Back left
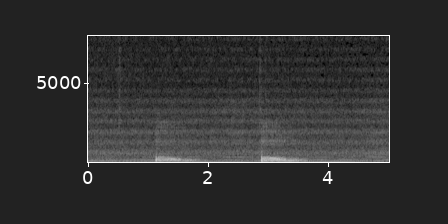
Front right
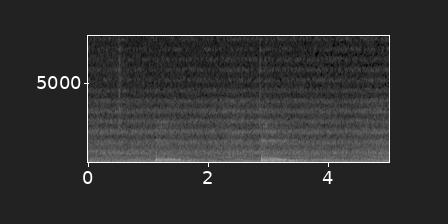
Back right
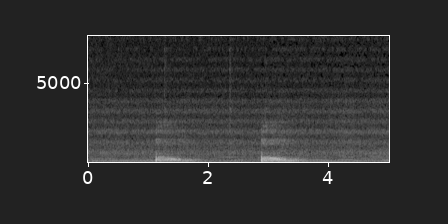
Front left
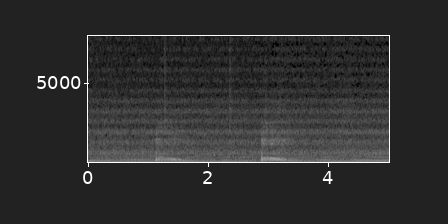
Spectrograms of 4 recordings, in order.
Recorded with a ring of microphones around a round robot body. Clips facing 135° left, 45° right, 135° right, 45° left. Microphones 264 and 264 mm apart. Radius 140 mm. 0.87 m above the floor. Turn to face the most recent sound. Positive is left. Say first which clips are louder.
# back left 13 dB, back right 10 dB
turn(degrees=165)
